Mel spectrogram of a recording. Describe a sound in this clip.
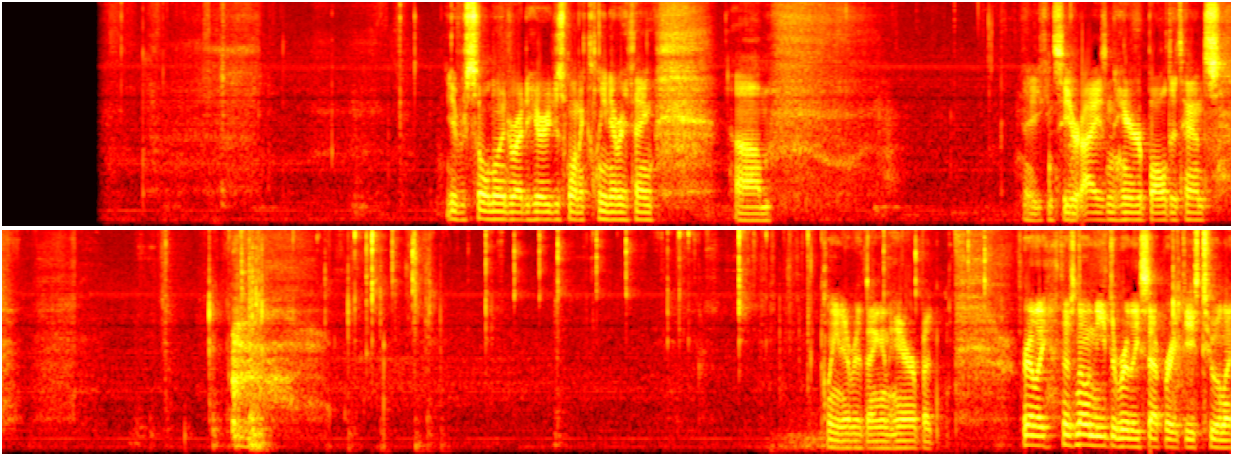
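Plastic and metal parts of a paintball marker click and rattle as hands take it apart.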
